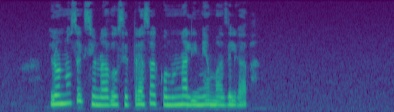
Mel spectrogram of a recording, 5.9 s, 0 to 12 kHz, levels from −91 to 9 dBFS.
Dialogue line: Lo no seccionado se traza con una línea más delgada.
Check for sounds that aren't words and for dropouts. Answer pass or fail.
pass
